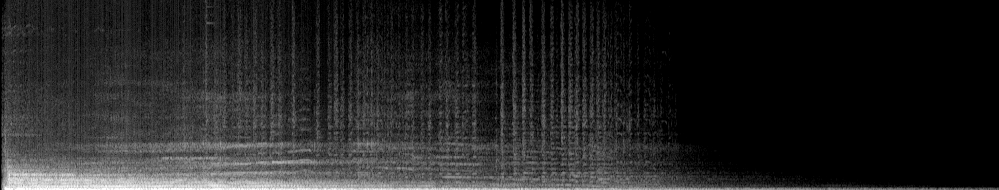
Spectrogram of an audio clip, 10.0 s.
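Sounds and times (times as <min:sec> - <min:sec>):
horror stinger: 0:00.0 - 0:07.3.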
